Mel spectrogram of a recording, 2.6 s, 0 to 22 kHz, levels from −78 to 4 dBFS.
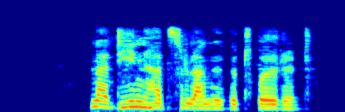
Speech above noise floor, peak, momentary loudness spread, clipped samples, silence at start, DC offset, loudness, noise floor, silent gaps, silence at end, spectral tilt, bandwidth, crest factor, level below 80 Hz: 59 dB; -2 dBFS; 6 LU; under 0.1%; 0.7 s; under 0.1%; -19 LUFS; -77 dBFS; none; 0.25 s; -4.5 dB/octave; 8.4 kHz; 18 dB; -60 dBFS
